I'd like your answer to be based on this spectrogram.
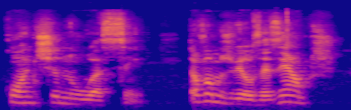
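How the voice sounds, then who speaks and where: A woman teacher giving a recorded online grammar lesson, spelling out rules slowly and checking in with her students. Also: on the low side, expressive, breathy edge. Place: studio.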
